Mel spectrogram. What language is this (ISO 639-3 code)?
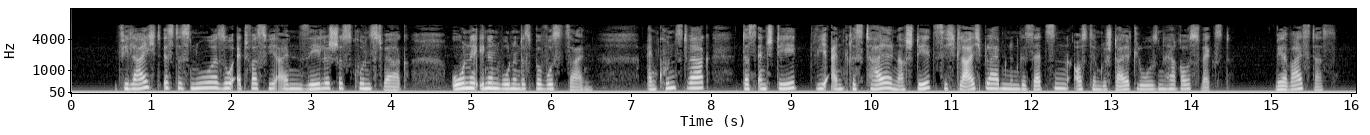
deu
